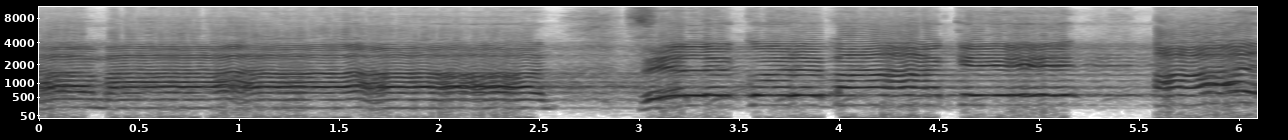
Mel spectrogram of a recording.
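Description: Men's voices chanting a sung devotional recitation into stage microphones, with wavering, ornamented notes. A short break comes about two and a half seconds in, then one long held note.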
